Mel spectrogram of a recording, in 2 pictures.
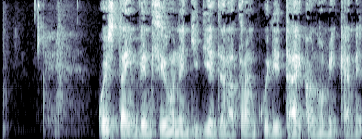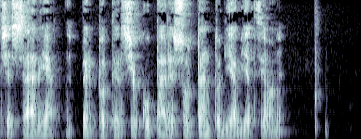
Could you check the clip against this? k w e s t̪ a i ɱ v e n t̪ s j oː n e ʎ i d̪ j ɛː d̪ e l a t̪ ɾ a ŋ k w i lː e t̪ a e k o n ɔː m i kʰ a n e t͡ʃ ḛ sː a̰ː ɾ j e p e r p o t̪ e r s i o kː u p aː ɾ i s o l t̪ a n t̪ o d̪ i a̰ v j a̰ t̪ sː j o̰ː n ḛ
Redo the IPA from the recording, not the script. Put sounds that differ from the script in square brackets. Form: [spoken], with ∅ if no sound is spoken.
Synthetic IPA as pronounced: k w e s t̪ a i ɱ v e n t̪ s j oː n e ʎ i d̪ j ɛː d̪ e l a t̪ ɾ a ŋ k w i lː [i] t̪ a e k o n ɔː m i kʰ a n e t͡ʃ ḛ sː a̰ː ɾ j [a] p e r p o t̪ e r s i o kː u p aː ɾ [e] s o l t̪ a n t̪ o d̪ i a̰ v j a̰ t̪ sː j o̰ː n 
